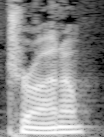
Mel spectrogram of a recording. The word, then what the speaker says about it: Toronto: It's like Torontonians don't pronounce the second T, right? Toronto.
